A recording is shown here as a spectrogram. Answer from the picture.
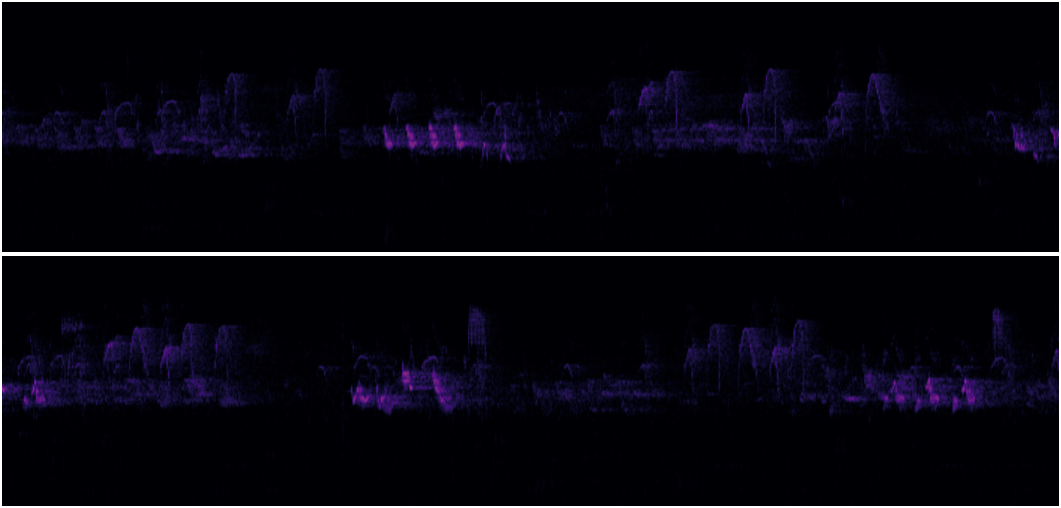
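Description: Birds chirping: clusters of quick, high chirps come in bursts every five to seven seconds over a faint steady hum.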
